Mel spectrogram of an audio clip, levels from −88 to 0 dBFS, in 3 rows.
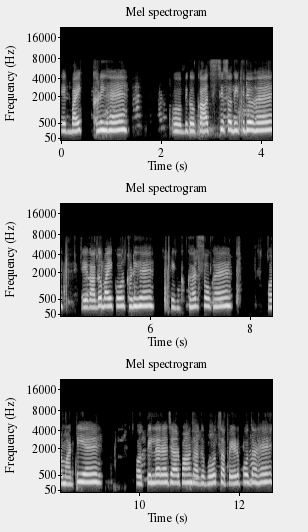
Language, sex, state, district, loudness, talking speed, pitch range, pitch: Marwari, female, Rajasthan, Nagaur, -17 LUFS, 160 wpm, 235-270 Hz, 255 Hz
